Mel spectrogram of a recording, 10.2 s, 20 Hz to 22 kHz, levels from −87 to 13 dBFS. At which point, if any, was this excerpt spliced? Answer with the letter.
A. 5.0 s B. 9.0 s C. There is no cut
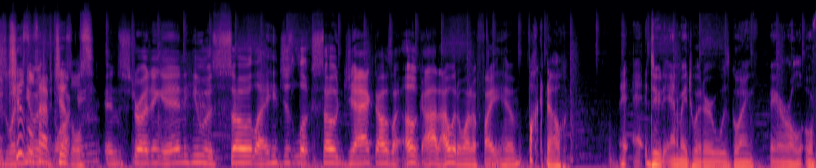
C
